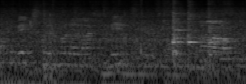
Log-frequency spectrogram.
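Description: Quiet, indistinct talking, with a louder voice near the end.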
